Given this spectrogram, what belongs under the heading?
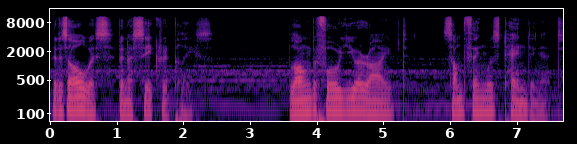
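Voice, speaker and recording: Slow, low-voiced man guiding meditation. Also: mellow, soft background music. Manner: soothing, unhurried, measured pauses. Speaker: podcast host and meditation guide. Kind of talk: guided meditation, scripted narration.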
